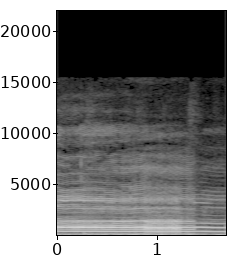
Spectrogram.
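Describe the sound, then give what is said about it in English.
A voice imitates a newborn baby crying: a single sustained, high-pitched wailing cry with steady tone and a slight rise in the middle, fairly loud and alone. “I got home at 12 o'clock, and you know I got a newborn, and the newborn started with the.”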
